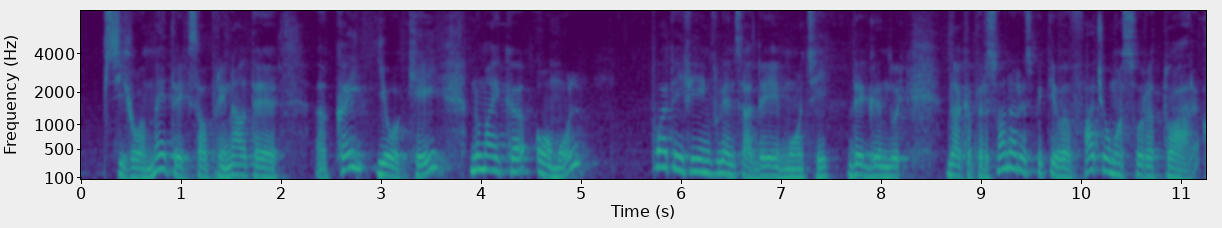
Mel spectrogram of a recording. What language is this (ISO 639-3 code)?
ron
